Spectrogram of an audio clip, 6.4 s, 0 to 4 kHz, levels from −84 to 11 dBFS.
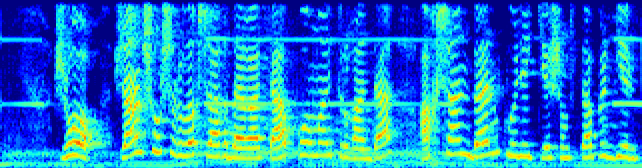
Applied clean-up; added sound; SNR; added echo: none; Engine starting / Car + Wind instrument, woodwind instrument; 19 dB; none.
